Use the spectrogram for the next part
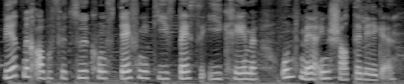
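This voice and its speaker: A woman's voice: a little high, normal speed. A woman asking passers-by short, casual questions. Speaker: street interviewer. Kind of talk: street interview questions. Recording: faint music behind.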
